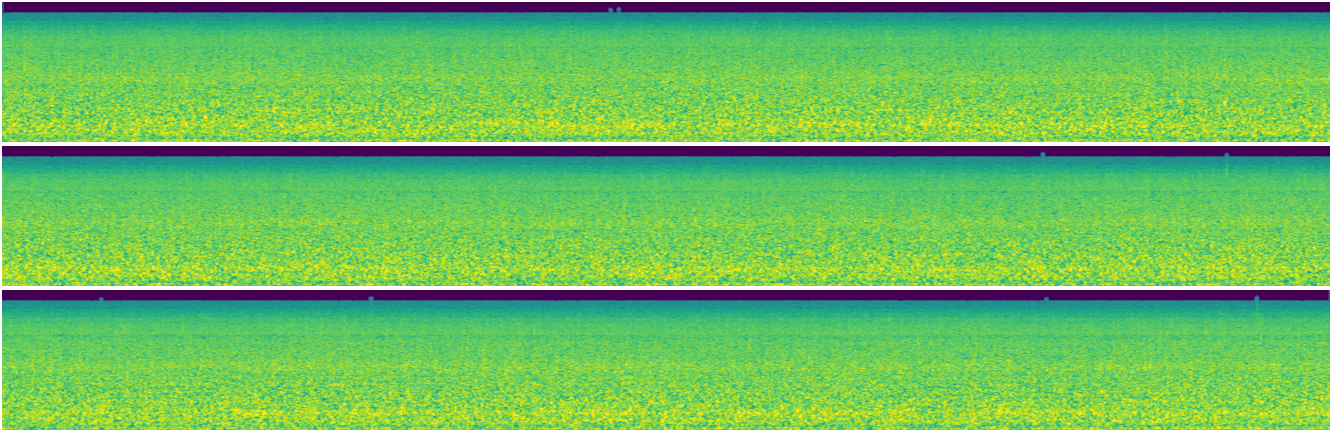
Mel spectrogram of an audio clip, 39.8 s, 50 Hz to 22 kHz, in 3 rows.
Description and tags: This sound effect was recorded with high quality sound equipment and comes from a sound library called Water Flow which is pack of 90 high quality audio files with a total length of 188 minutes. In this library you'll find various ambients and sounds on the streams, brooks and rivers.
